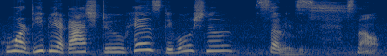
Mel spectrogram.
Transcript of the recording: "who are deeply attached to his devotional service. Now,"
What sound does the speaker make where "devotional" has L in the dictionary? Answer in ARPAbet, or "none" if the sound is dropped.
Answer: L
